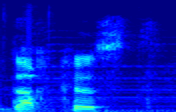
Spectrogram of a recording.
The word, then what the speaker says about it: Darkest: C'est pas Darkness Nightmare? Non, bah tu le prononces mal en tout cas. Non, c'est Darkest.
